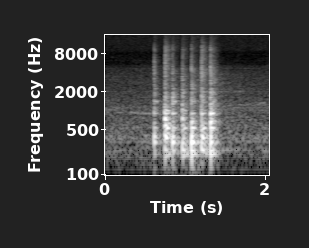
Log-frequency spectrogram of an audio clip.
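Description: A quick rhythmic run of about eight light taps or clicks lasting under a second, with a little ringing.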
